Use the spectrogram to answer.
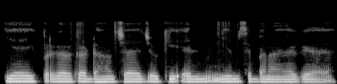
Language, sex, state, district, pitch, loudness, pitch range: Hindi, male, Uttar Pradesh, Etah, 125 Hz, -14 LUFS, 120-130 Hz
